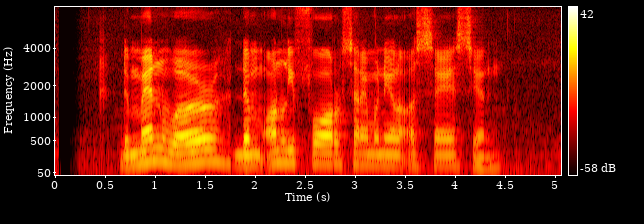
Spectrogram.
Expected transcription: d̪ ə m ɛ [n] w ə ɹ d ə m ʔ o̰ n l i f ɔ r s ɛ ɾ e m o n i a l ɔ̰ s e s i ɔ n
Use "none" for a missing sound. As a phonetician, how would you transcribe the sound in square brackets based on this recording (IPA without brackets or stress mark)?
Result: n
